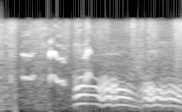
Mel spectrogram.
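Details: Seven-week-old Boston Terrier puppies, a brindle litter handled indoors: brief faint squeaks, then a loud sustained whimpering whine that dips and wavers, rising again near the end.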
